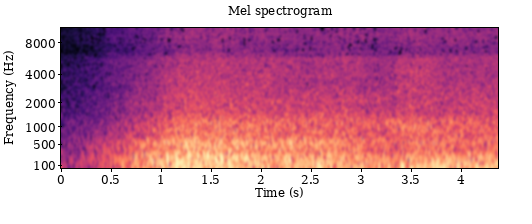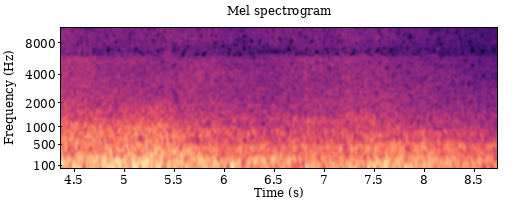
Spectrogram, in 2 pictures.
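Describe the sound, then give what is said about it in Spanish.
Ocean waves wash steadily onto the shore, a broad, continuous roar of surf that swells in after the first second and stays loud throughout, with no voices. “Te cruzan la calle y de repente escuchas y ves la inmensidad del mar y notas los rayos del sol en la poca piel que sale de las sábanas.”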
